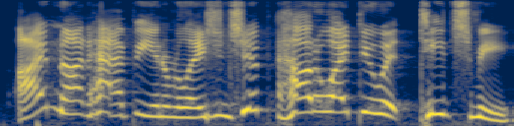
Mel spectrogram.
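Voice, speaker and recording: A man with an American accent uses a raised, projected voice in a bright, sharp tone. He moves at a moderate pace with very wide pitch swings. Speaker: streamer and content creator. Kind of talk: casual chat.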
